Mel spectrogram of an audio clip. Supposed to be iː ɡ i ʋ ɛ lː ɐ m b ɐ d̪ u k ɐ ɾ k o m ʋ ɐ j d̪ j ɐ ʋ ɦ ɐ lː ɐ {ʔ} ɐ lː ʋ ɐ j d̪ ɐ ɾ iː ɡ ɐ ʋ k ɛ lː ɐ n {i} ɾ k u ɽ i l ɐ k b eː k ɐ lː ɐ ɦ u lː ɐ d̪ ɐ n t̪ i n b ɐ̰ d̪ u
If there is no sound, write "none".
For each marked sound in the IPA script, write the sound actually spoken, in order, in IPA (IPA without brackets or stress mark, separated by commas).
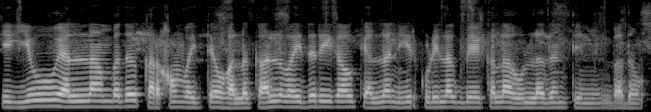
k, iː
